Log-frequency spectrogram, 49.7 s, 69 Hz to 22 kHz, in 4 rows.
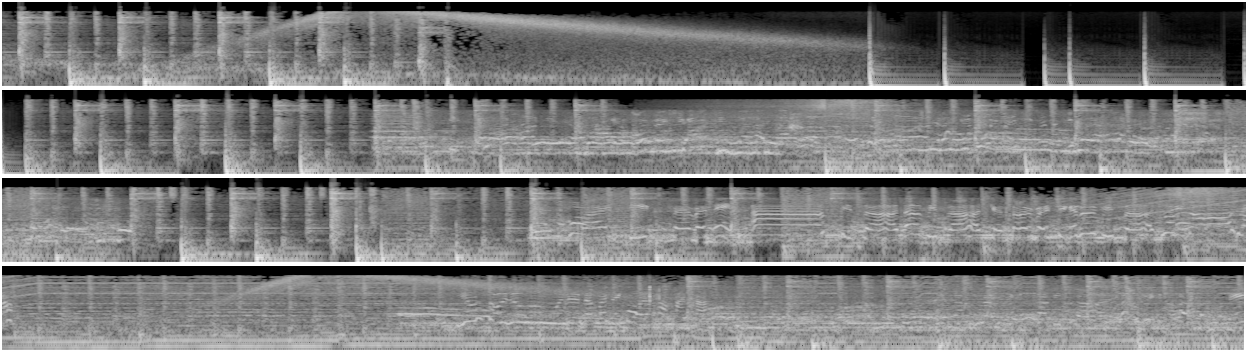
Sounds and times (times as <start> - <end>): Music: 0.0 - 5.2, 8.7 - 49.7
Speech: 17.2 - 26.1, 30.3 - 37.5, 41.4 - 44.7, 46.7 - 49.7.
